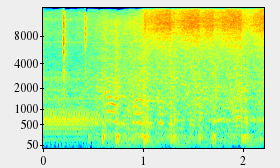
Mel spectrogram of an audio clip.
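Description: A rally car's new turbocharged engine idling steadily with the bonnet open. About half a second in this gives way to voices over a louder hiss.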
